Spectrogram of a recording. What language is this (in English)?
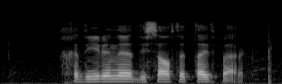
Afrikaans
